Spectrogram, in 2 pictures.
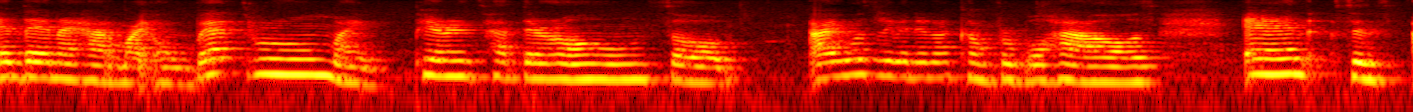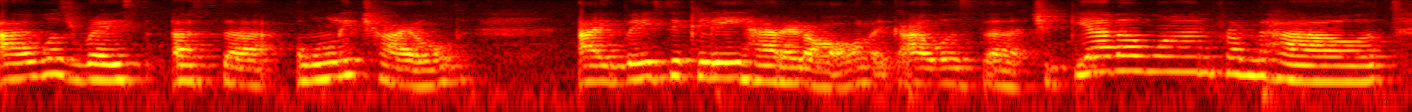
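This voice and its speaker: There is audible room echo as a woman with a fairly high pitch speaks at a moderate pace with ordinary pitch variation. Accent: Mexican. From Mexico, Jalisco. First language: Spanish. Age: 20s. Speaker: vlogger. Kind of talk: casual chat.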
